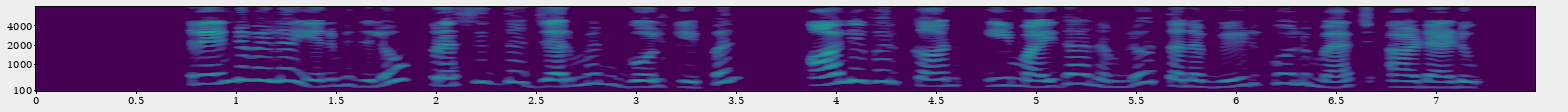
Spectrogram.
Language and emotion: Telugu, neutral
